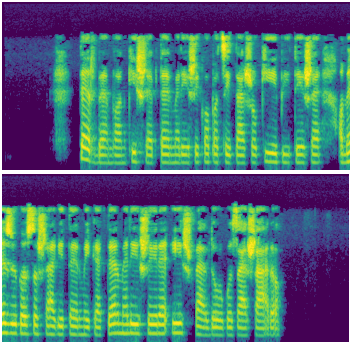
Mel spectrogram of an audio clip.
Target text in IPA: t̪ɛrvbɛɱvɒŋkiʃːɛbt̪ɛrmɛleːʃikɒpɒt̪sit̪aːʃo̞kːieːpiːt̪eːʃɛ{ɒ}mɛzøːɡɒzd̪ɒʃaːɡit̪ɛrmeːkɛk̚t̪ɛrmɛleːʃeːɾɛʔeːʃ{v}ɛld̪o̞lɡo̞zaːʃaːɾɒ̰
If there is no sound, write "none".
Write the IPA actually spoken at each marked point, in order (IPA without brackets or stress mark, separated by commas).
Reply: ɒ, f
